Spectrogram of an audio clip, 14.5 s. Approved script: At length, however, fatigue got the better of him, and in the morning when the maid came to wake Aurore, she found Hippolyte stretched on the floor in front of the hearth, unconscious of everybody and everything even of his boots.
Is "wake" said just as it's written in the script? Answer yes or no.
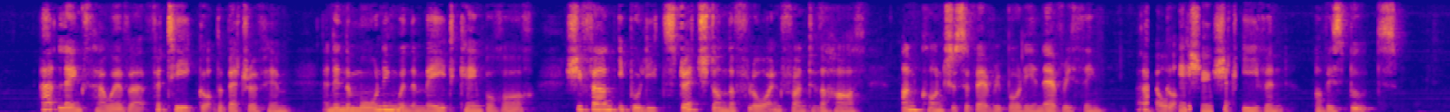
no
